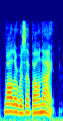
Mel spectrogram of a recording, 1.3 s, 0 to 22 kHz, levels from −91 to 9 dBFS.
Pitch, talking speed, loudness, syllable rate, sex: 205 Hz, 235 wpm, -15 LUFS, 6.1 syllables/s, female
